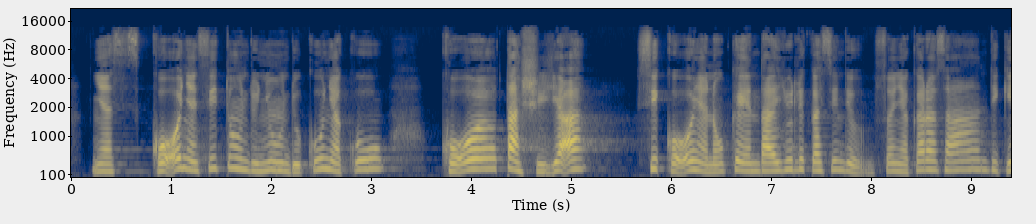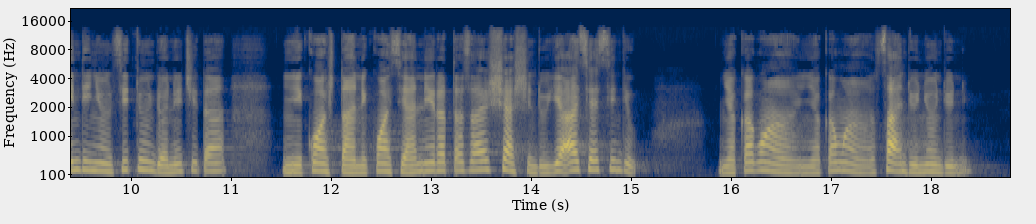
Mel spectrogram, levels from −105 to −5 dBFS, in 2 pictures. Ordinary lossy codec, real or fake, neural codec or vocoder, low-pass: MP3, 64 kbps; fake; vocoder, 44.1 kHz, 128 mel bands every 256 samples, BigVGAN v2; 14.4 kHz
